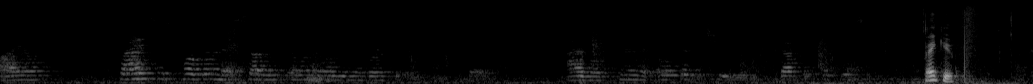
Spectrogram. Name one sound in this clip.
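A middle-aged woman speaks calmly to an audience.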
